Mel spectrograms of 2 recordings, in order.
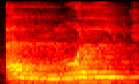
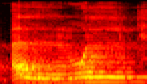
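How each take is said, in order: Both takes have the same delivery.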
